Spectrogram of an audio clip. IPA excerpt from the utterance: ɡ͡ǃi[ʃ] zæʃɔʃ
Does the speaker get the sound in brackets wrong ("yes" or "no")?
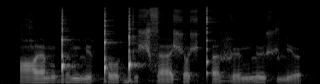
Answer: no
